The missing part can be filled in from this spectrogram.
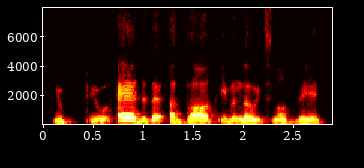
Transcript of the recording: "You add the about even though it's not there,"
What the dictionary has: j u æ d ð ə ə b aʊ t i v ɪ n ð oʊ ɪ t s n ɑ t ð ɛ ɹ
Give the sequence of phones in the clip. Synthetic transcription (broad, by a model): j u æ d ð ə ə b aʊ t i v ɪ n ð oʊ ɪ t s n ɑ t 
